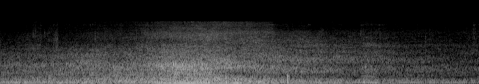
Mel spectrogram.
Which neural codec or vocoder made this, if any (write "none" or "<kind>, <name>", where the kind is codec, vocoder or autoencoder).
none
